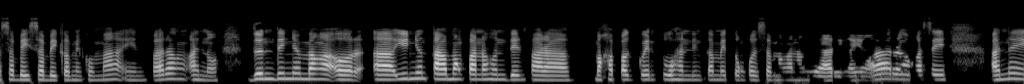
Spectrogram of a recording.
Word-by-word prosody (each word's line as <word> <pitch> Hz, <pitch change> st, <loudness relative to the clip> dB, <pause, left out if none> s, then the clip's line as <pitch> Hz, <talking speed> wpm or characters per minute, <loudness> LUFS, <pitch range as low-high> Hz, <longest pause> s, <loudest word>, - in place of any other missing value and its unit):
sabay-sabay 210 Hz, -1 st, -2 dB
kaming 205 Hz, 0 st, -5 dB
kumain 205 Hz, -1 st, -6 dB
parang 245 Hz, +4 st, 0 dB
ano 205 Hz, -4 st, -4 dB, 0.3 s
do'n 255 Hz, +4 st, +3 dB
din 260 Hz, +1 st, -1 dB
'yong 260 Hz, -, -3 dB
mga 245 Hz, -1 st, +5 dB
ora 220 Hz, -2 st, +4 dB, 0.2 s
ah, 225 Hz, 0 st, +9 dB
'yun 260 Hz, +4 st, 0 dB
'yung 275 Hz, -1 st, -3 dB
tamang 240 Hz, -1 st, +7 dB
panahon 235 Hz, -1 st, +2 dB
din 215 Hz, 0 st, -3 dB
para 205 Hz, -2 st, +3 dB, 0.2 s
makapagkuwentuhan 220 Hz, 0 st, -3 dB
din 210 Hz, 0 st, -16 dB
kami 215 Hz, -1 st, -6 dB
tungkol 205 Hz, 0 st, -8 dB
sa 205 Hz, -, -9 dB
mga 200 Hz, 0 st, -7 dB
nangyari 190 Hz, -1 st, -2 dB
ngayong 190 Hz, 0 st, -7 dB, 0.2 s
araw 235 Hz, -2 st, -1 dB
kasi 225 Hz, 0 st, -4 dB, 0.5 s
ano 225 Hz, +5 st, +1 dB
220 Hz, 165 wpm, -22 LUFS, 205-235 Hz, 0.5 s, ah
